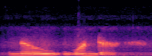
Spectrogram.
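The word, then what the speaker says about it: Know Wonder: And the new book is called No Wonder, but it's spelled K-N-O-W.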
